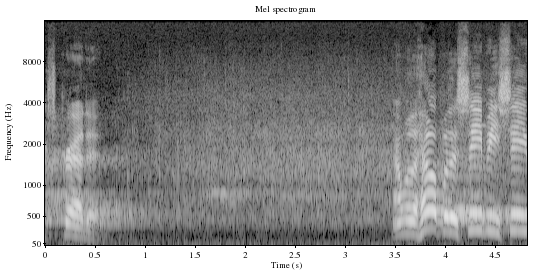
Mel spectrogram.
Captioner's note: applause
